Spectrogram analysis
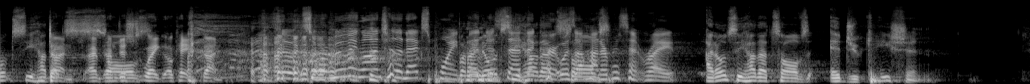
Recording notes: Live Podcast. Live at Therapy Reimagined 2019.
